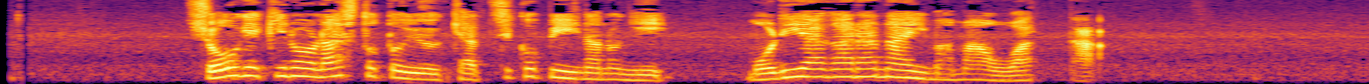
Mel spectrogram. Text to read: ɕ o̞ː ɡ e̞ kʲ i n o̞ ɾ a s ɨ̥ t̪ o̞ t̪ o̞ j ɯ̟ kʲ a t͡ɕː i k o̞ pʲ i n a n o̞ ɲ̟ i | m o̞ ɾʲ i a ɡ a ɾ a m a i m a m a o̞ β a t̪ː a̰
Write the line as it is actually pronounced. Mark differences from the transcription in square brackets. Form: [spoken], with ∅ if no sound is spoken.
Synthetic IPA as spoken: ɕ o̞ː ɡ e̞ kʲ i n o̞ ɾ a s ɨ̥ t̪ o̞ t̪ o̞ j [ɯ̟ː] kʲ a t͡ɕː i k o̞ pʲ [iː] n a n o̞ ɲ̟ i | m o̞ ɾʲ i a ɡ a ɾ a [n] a i m a m a o̞ β a t̪ː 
